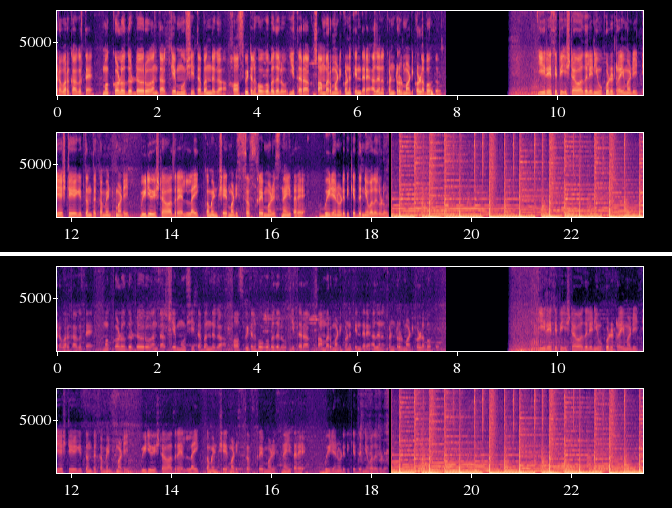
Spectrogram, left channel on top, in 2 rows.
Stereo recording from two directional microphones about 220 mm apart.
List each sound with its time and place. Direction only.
0.0 s speech: 50° left (ahead or behind)
9.6 s speech: 50° left (ahead or behind)
18.3 s music: centre (ahead or behind)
